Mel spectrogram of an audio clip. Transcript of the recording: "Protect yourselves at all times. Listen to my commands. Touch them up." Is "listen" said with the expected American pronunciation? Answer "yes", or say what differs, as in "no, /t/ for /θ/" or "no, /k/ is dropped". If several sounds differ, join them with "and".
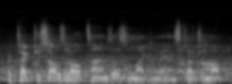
no, /s/ is dropped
